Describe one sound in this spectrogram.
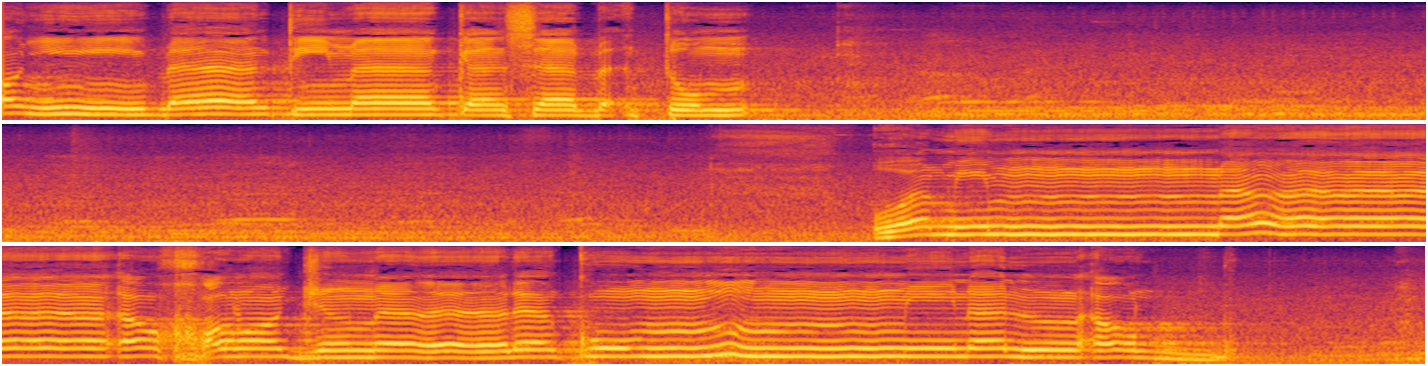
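A man chants melodically into a microphone, in long held phrases.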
